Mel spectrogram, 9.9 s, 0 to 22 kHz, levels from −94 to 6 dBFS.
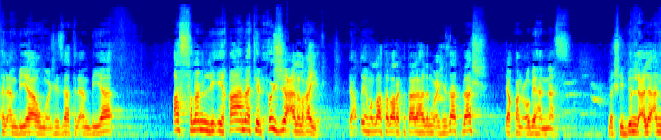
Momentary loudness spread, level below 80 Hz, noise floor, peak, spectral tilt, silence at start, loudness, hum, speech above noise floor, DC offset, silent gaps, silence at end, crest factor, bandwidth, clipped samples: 9 LU; -60 dBFS; -51 dBFS; 0 dBFS; -7 dB/octave; 0 s; -14 LUFS; none; 38 dB; under 0.1%; none; 0 s; 14 dB; 12 kHz; under 0.1%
